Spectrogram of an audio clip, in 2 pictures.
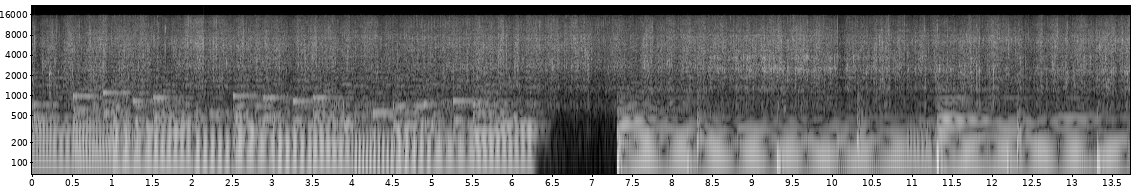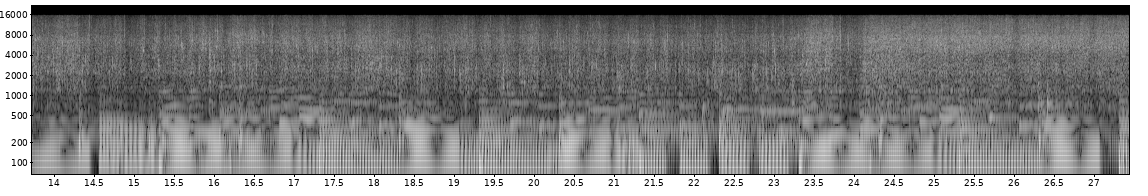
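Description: Chopped tomatoes sizzling as they are added to hot mustard oil with a panch phoron and dried red chilli tempering in a kadai. Soft background music runs underneath.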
